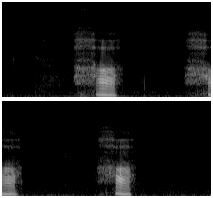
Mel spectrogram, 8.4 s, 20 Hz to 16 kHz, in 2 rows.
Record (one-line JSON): {"exhalation_length": "8.4 s", "exhalation_amplitude": 8077, "exhalation_signal_mean_std_ratio": 0.35, "survey_phase": "beta (2021-08-13 to 2022-03-07)", "age": "45-64", "gender": "Male", "wearing_mask": "No", "symptom_cough_any": true, "symptom_new_continuous_cough": true, "symptom_runny_or_blocked_nose": true, "symptom_sore_throat": true, "symptom_fatigue": true, "symptom_fever_high_temperature": true, "symptom_headache": true, "symptom_change_to_sense_of_smell_or_taste": true, "symptom_loss_of_taste": true, "symptom_onset": "3 days", "smoker_status": "Never smoked", "respiratory_condition_asthma": false, "respiratory_condition_other": false, "recruitment_source": "Test and Trace", "submission_delay": "2 days", "covid_test_result": "Positive", "covid_test_method": "RT-qPCR", "covid_ct_value": 22.1, "covid_ct_gene": "ORF1ab gene", "covid_ct_mean": 22.8, "covid_viral_load": "33000 copies/ml", "covid_viral_load_category": "Low viral load (10K-1M copies/ml)"}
